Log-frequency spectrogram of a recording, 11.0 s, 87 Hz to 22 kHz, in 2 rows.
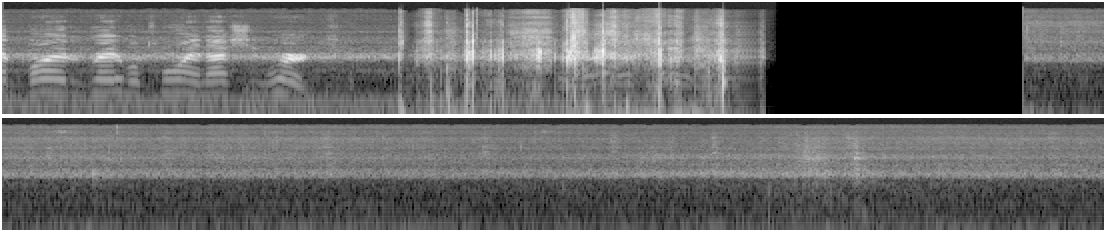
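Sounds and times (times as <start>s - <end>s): boat engine drone: 0.0s - 3.0s.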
